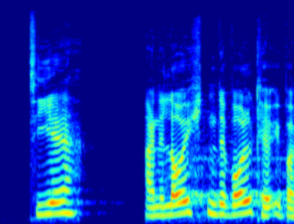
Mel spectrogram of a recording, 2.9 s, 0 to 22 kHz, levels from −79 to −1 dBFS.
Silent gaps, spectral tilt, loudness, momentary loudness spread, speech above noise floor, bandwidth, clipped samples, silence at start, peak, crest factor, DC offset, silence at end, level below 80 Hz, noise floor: none; -5 dB/octave; -26 LUFS; 12 LU; 49 dB; 17.5 kHz; under 0.1%; 0.3 s; -10 dBFS; 18 dB; under 0.1%; 0 s; -72 dBFS; -75 dBFS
